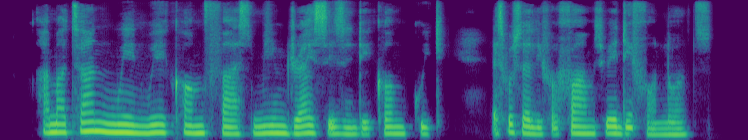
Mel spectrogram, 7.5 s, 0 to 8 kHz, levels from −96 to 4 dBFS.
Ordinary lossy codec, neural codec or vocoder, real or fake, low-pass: none; codec, 16 kHz, 1 kbps, X-Codec, WavLM features, trained on Multilingual LibriSpeech; fake; none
